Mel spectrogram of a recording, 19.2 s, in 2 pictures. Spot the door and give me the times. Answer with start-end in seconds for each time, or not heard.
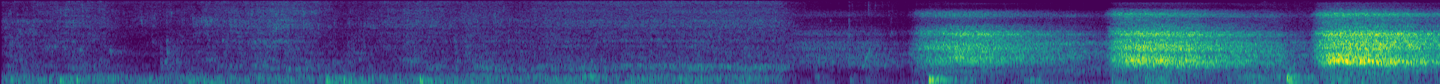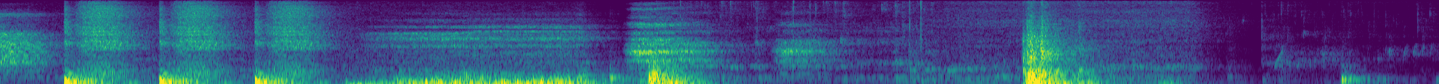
16.4-17.4.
